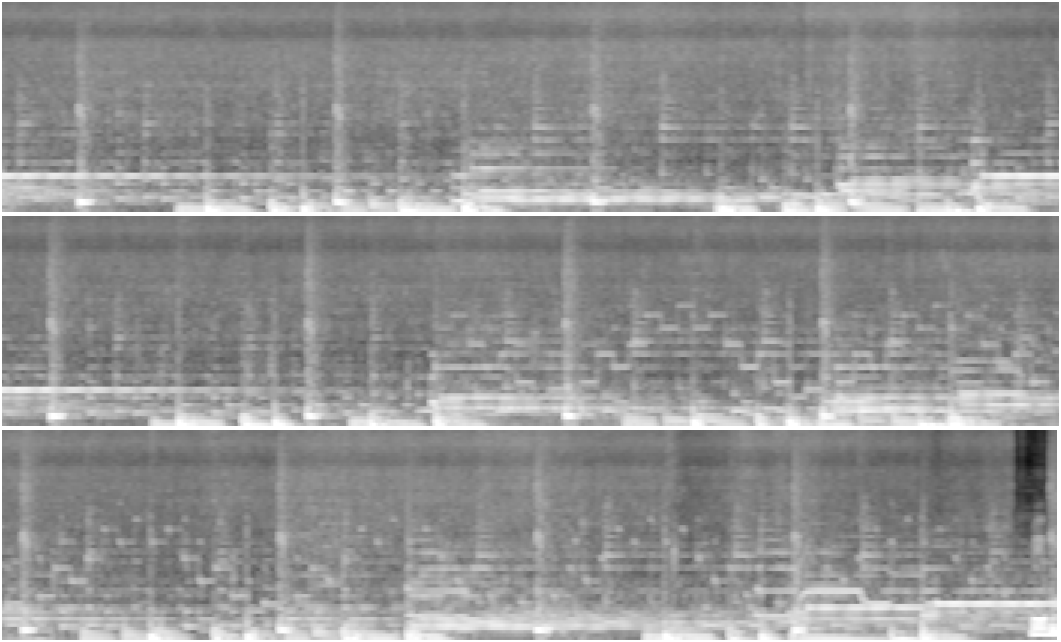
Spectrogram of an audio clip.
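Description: Prawns fry in a cup of hot oil in a wok over high heat, giving a loud, continuous sizzle and hiss with occasional stirring clinks throughout.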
